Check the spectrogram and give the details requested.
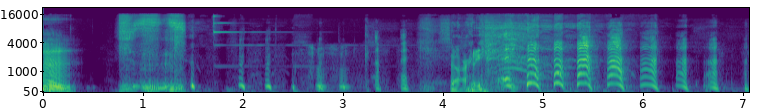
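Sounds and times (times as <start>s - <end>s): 
gravelly throat clearing: 0.0s - 1.5s
short choppy vocal bursts: 0.0s - 1.6s
laughter: 1.3s - 7.0s
bright bell ding: 1.7s - 3.2s
speech: 4.0s - 6.2s.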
